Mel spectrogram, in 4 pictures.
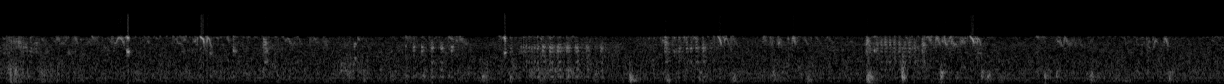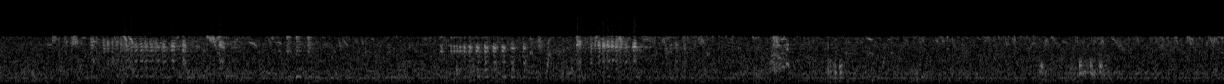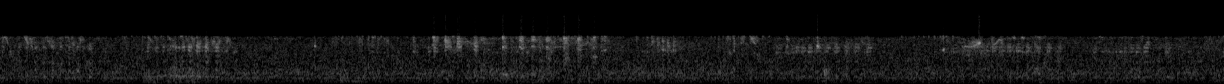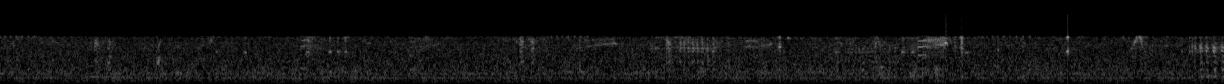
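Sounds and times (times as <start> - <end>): faint steady hiss: 0.0 - 48.9
high-pitched animal chirping: 41.9 - 48.9.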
